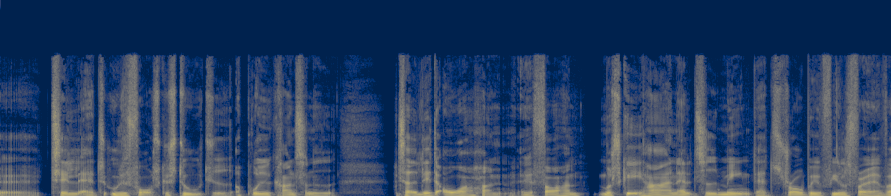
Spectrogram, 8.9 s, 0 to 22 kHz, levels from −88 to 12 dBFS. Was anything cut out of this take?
yes; 3 cuts; at 2.5 s, 4.0 s, 5.9 s

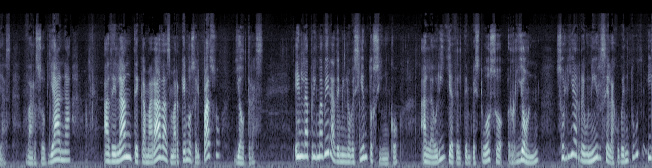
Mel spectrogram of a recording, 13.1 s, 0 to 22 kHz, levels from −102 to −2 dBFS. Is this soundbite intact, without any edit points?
yes; 0 cuts

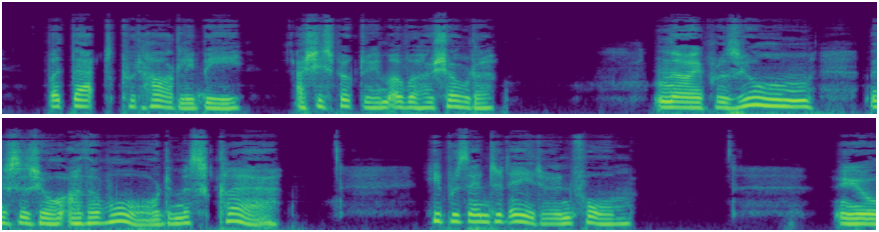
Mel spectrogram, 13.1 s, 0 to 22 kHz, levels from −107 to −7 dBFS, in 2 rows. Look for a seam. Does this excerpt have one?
no; 0 cuts

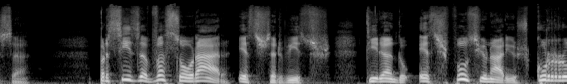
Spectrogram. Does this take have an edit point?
yes; 1 cut; at 2.4 s

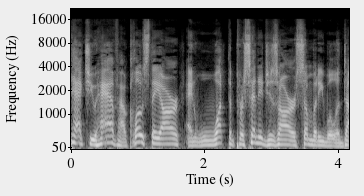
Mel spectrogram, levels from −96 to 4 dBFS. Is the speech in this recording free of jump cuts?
no; 1 cut; at 1.7 s

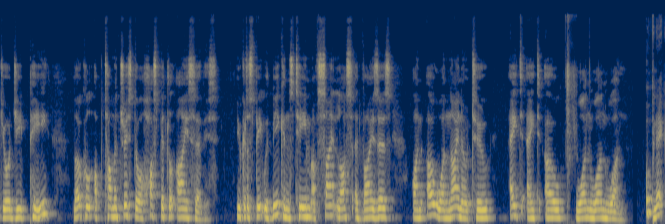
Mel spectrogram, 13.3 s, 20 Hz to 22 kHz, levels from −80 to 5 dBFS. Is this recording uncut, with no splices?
no; 1 cut; at 4.9 s

